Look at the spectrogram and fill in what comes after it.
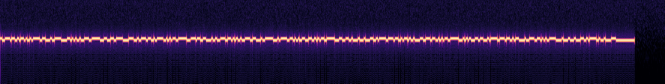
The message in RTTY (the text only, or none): … DECORATION EST CARACTERISTIQUE DU STYLE BAROQUE.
